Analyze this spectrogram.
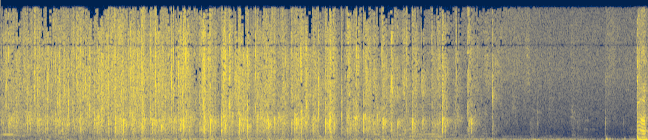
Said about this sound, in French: Oscar Lézard, sous vos applaudissements.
